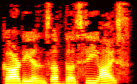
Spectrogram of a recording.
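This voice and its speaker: A woman's voice: fairly low pitch, slow pace, a bit bright, no echo. A woman announcing titles and chapter headings in a scripted reading style.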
